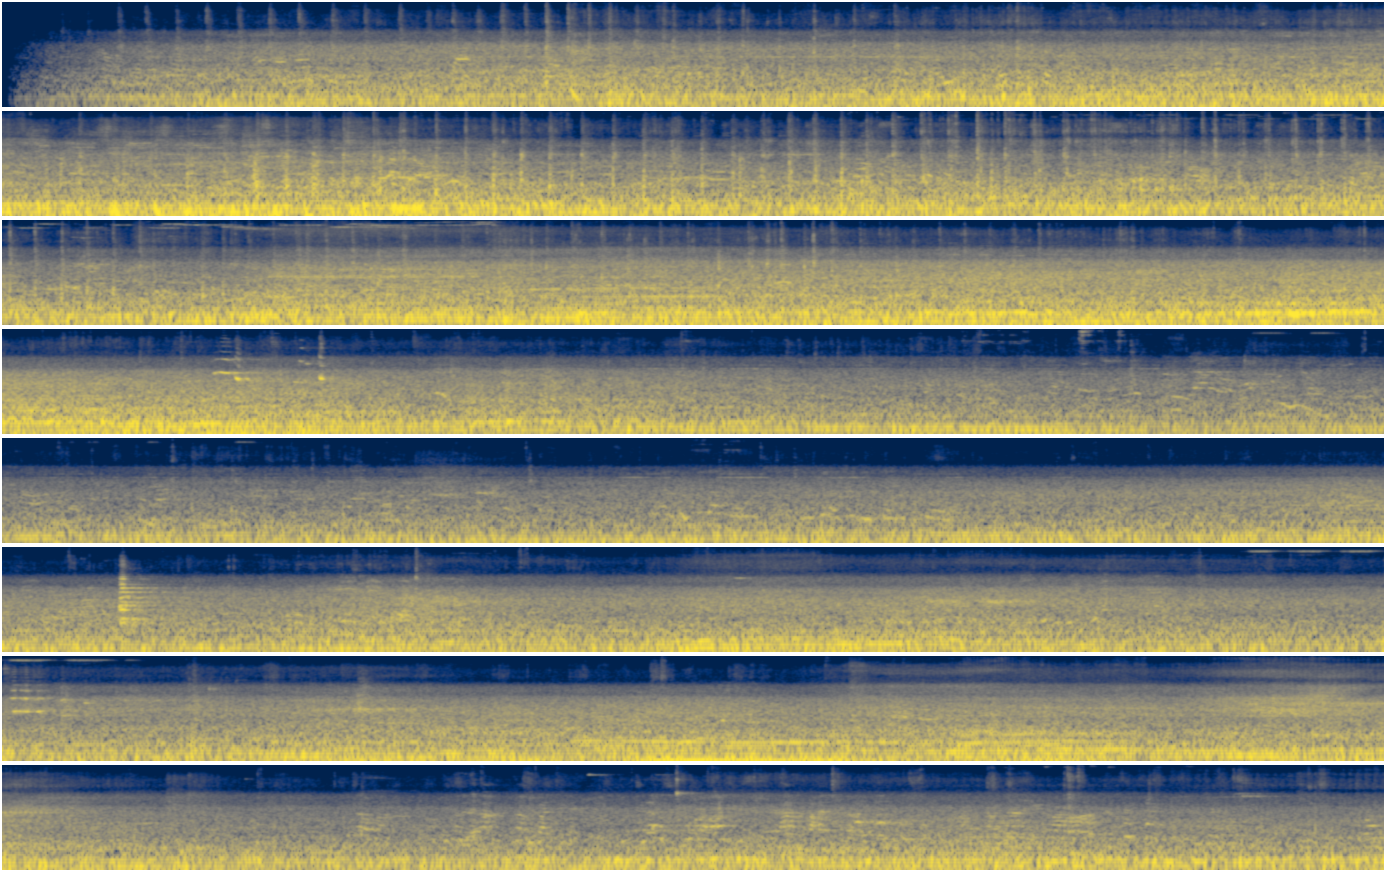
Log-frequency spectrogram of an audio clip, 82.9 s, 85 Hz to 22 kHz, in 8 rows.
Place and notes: Jinzhou St., Zhongshan Dist. - walking in the Street
walking in the Street, Environmental sounds, Traffic Sound, Walking through a variety of different kinds of shops, Binaural recordings, Zoom H4n+ Soundman OKM II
